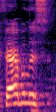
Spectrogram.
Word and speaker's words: Fabolous: And what bothered me about that was, and Fabulous, F-A-B-O-L-O, I got to say it like the record. – F-A-B-O-L-O-U-S.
